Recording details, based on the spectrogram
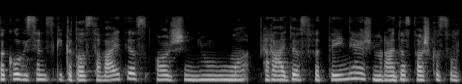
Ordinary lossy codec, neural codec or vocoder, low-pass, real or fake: MP3, 48 kbps; autoencoder, 22.05 kHz, a latent of 192 numbers a frame, VITS, trained on one speaker; 9.9 kHz; fake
